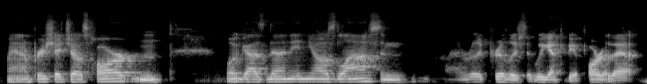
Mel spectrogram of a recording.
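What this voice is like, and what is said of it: Strong Alabama Southern accent. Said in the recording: “I haven't lost the accent, have I? ... I think I just got stronger. ... You still sound like you're from Bama”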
